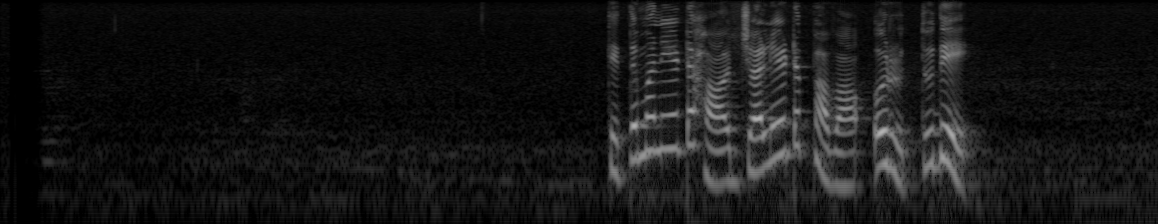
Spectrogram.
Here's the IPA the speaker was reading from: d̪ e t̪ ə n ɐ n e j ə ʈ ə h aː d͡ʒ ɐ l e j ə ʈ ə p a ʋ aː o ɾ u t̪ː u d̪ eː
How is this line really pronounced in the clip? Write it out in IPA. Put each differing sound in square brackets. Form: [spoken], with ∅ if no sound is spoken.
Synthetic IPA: [t̪] e t̪ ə [m] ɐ n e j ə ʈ ə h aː d͡ʒ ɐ l e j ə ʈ ə p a ʋ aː o ɾ u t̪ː u d̪ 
